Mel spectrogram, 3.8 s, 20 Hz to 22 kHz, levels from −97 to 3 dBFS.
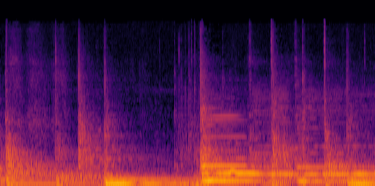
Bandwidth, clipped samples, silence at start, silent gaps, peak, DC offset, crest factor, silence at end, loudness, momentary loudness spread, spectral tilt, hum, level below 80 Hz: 9.4 kHz; under 0.1%; 0 s; none; -10 dBFS; under 0.1%; 14 dB; 0 s; -25 LUFS; 12 LU; -9.5 dB/octave; none; -38 dBFS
